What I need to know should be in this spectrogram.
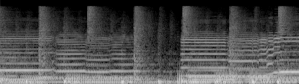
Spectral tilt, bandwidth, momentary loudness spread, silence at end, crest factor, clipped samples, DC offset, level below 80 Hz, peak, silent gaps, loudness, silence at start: -6 dB/octave; 16.5 kHz; 5 LU; 0 s; 14 dB; under 0.1%; under 0.1%; -28 dBFS; -2 dBFS; none; -17 LUFS; 0 s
